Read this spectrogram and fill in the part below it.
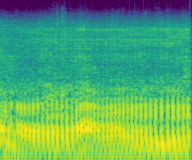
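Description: A dirt bike engine chugs at low revs in a tall first gear on a hard enduro trail, giving a loud, close, rapidly pulsing thump that stays steady throughout with no clear talking.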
